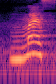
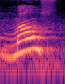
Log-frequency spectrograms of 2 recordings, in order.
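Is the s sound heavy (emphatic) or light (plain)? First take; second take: light; heavy. First: The s sound is light and plain. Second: The s sound is heavy and emphatic. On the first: The speaker calls it right. "Mas kita baca mas" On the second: The speaker calls it wrong. "Kita tak baca mouse... itu huruf sad"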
